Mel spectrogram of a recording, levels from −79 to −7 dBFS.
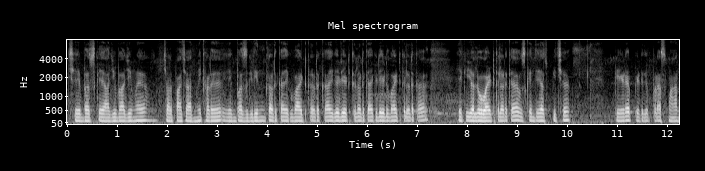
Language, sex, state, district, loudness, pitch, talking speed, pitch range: Hindi, male, Bihar, Muzaffarpur, -19 LUFS, 130 Hz, 215 wpm, 125-135 Hz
